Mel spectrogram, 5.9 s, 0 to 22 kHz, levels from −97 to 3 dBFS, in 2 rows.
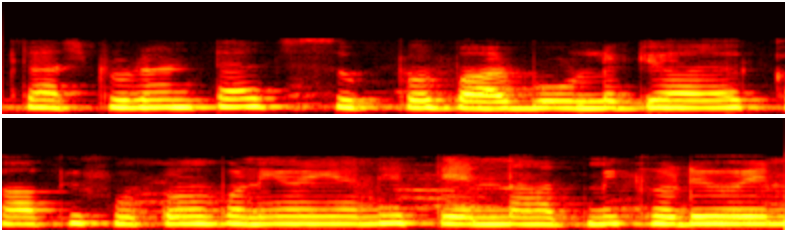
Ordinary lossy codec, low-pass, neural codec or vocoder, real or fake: none; 5.4 kHz; autoencoder, 48 kHz, 128 numbers a frame, DAC-VAE, trained on Japanese speech; fake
